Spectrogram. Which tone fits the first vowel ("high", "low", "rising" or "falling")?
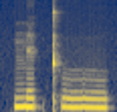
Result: low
